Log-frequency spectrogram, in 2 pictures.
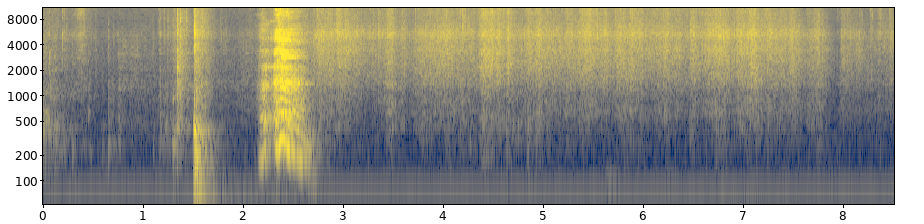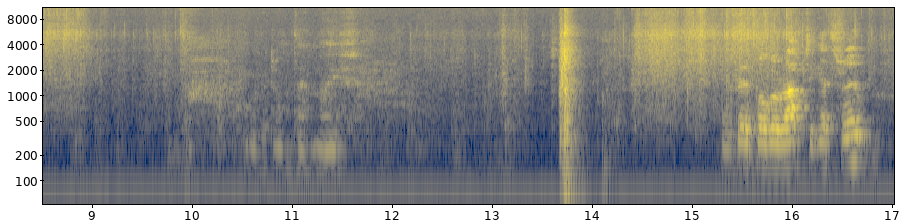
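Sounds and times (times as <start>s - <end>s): packaging rustling: 0.0s - 10.1s, 14.1s - 17.0s
person clearing throat: 2.1s - 2.8s.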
